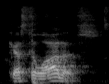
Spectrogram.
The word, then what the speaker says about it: Castellanos: I did hear today that he pronounces it non-Spanish. Castellanos. He's one of the Castellanos folk.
